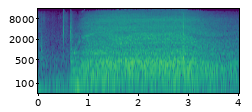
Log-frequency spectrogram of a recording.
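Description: A vacuum cleaner starts up after a couple of short clicks, its motor spinning up within a second into a loud, steady, rushing whine that holds to the end.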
